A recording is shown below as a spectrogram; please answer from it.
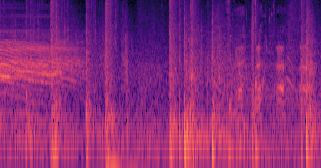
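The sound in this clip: Pistols are fired in a pirate audio drama, with many sharp bangs cracking out in an irregular, uneven volley.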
